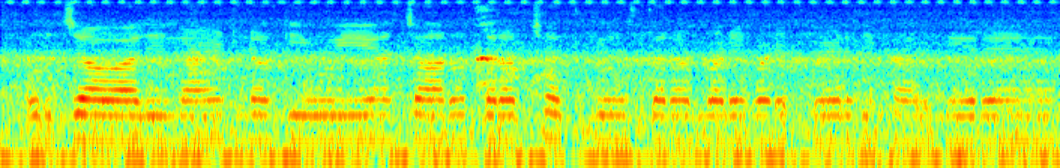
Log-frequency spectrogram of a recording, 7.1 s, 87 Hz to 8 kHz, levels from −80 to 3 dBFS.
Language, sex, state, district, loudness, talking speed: Hindi, female, Chhattisgarh, Raipur, -17 LUFS, 160 wpm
